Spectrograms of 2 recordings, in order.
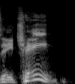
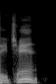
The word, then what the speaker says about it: Achane: Yeah, and there's also now already a famous Achane who, remember, we all thought was Achane, and then he goes, "No, it's Achane."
